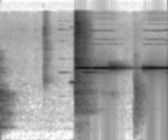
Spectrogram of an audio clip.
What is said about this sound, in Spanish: Y si tenemos un poquito, pues llega hasta allá y prende la alarma de, de fuego. Fuego, fuego, ya vengan los bomberos.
